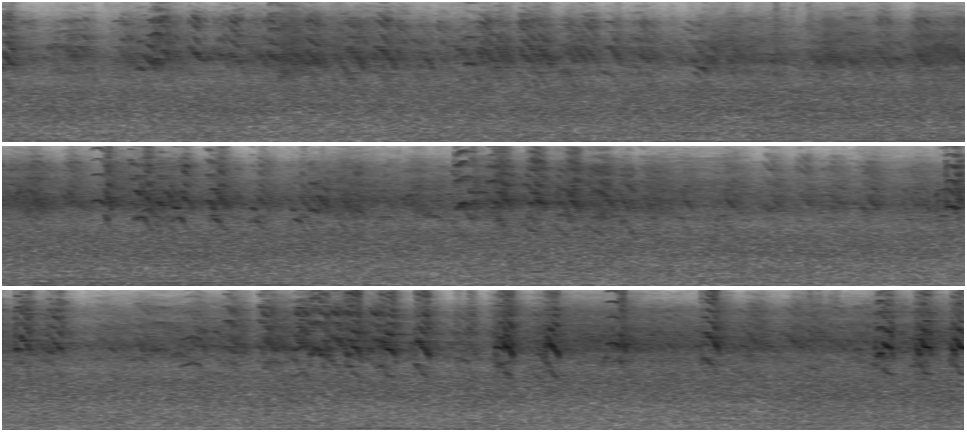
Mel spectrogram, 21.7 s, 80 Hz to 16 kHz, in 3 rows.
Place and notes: Am Leystapel, Thunmarkt, Köln - rush hour /w Rose-ringed parakeet
gathering place of Rose-ringed parakeets (Halsbandsittich, Kleiner Alexandersittich, Psittacula krameri). There are thousands living in Cologne. At this place near a busy road, hundreds of them gathering in a few trees in the evening.
(Sony PCM D50)
12 September 2019, 19:55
